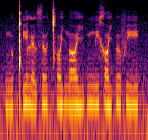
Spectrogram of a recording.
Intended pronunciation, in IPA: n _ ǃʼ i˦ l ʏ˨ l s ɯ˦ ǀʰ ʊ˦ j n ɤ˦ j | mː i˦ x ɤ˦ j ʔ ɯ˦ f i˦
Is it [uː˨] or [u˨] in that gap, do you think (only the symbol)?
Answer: u˨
